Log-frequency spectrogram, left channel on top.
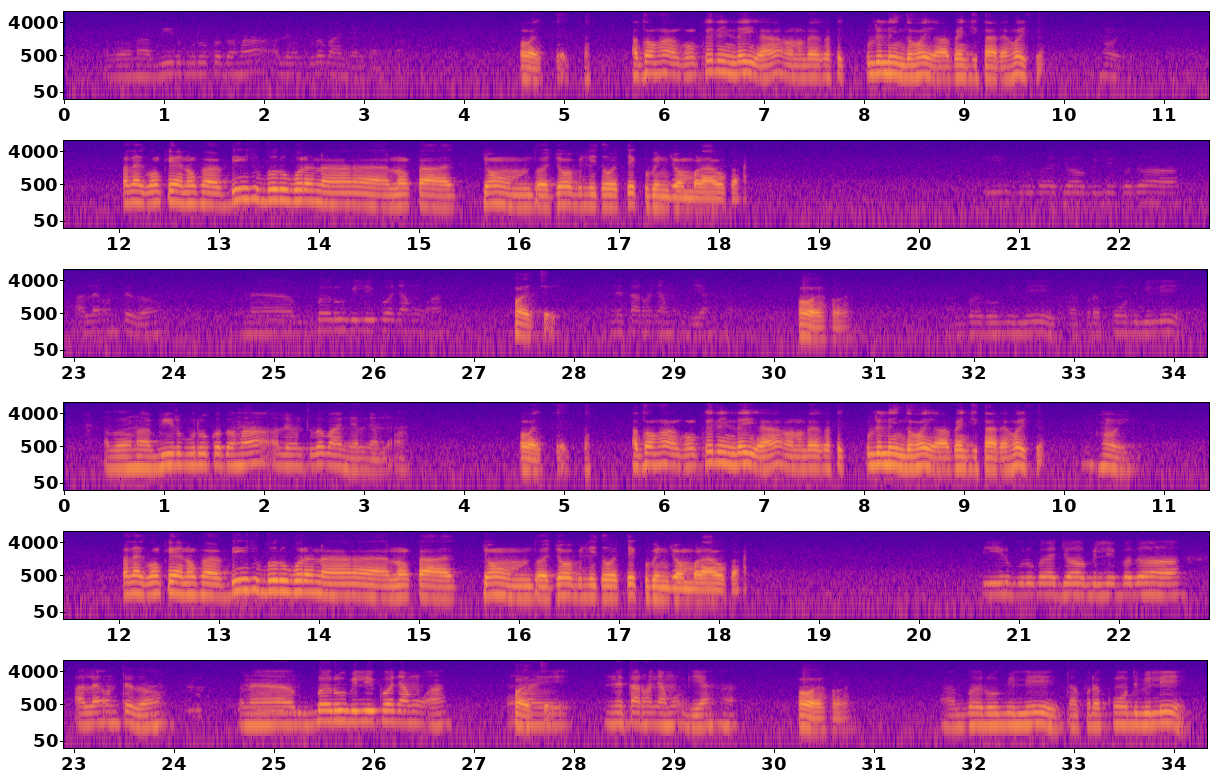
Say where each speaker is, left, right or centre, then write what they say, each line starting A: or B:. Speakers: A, on the right; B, on the right.
A: ᱟᱫᱚ ᱚᱱᱟ ᱵᱤᱨ ᱵᱩᱨᱩ ᱠᱚᱫᱚ ᱦᱟᱸᱜ ᱟᱞᱮ ᱚᱱᱛᱮ ᱫᱚ ᱵᱟᱭ ᱧᱮᱞ ᱧᱟᱢᱚᱜ-ᱟ ᱾
B: ᱚ ᱟᱪᱪᱷᱟ ᱟᱪᱪᱷᱟ᱾ ᱟᱫᱚ ᱦᱟᱸᱜ ᱜᱚᱝᱠᱮ ᱞᱤᱧ ᱞᱟᱹᱭᱮᱜ-ᱟ᱾ ᱚ ᱱᱚᱸᱰᱮ ᱠᱟᱹᱴᱤᱡ ᱠᱩᱞᱤ ᱞᱤᱧ ᱫᱚᱦᱚᱭᱮᱜ-ᱟ ᱟᱵᱮᱱ ᱪᱮᱛᱟᱱ ᱨᱮ ᱦᱳᱭ ᱥᱮ᱾
A: ᱦᱳᱭ᱾
B: ᱛᱟᱞᱦᱮ ᱜᱚᱝᱠᱮ ᱱᱚᱝᱠᱟ ᱵᱤᱨ ᱵᱩᱨᱩ ᱠᱚᱨᱮᱱᱟ ᱱᱚᱝᱠᱟ ᱡᱚᱢ ᱫᱚ ᱡᱚ ᱵᱤᱞᱤ ᱫᱚ ᱪᱮᱫ ᱠᱚᱵᱤᱱ ᱡᱚᱢ ᱵᱟᱲᱟᱣ ᱠᱟᱜ-ᱟ᱾ <inaudible>
A: ᱵᱤᱨ ᱵᱩᱨᱩ ᱠᱚᱨᱮ ᱡᱚ ᱵᱤᱞᱤ ᱠᱚᱫᱚ ᱟᱞᱮ ᱚᱱᱛᱮ ᱫᱚ ᱚᱱᱮ ᱵᱟᱹᱨᱩ ᱵᱤᱞᱤ ᱠᱚ ᱧᱟᱢᱚᱜ-ᱟ᱾ ᱦᱚᱜ-ᱚᱭ
B: ᱦᱳᱭ ᱪᱮ
A: ᱱᱮᱛᱟᱨ ᱦᱚᱸ ᱧᱟᱢᱚᱜ ᱜᱮᱭᱟ ᱦᱟᱸᱜ᱾
B: ᱦᱳᱭ ᱦᱳᱭ᱾
A: ᱟᱹ ᱵᱟᱹᱨᱩ ᱵᱤᱞᱤ ᱛᱟᱯᱚᱨᱮ ᱠᱩᱸᱫᱽ ᱵᱤᱞᱤ᱾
